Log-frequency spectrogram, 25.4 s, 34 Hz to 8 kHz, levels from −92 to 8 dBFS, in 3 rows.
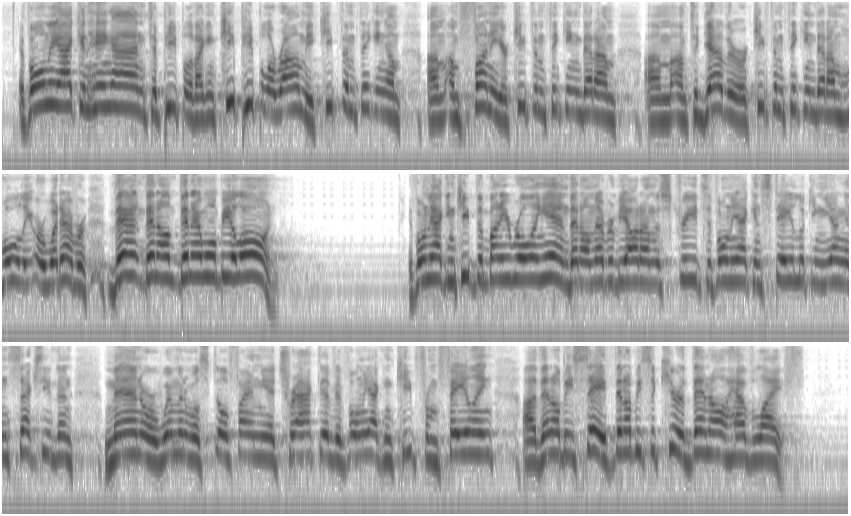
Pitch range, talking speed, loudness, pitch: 200-255 Hz, 245 wpm, -27 LUFS, 230 Hz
